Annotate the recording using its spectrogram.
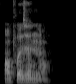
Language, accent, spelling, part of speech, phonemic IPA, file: French, France, empoisonnement, noun, /ɑ̃.pwa.zɔn.mɑ̃/, LL-Q150 (fra)-empoisonnement.wav
- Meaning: poisoning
